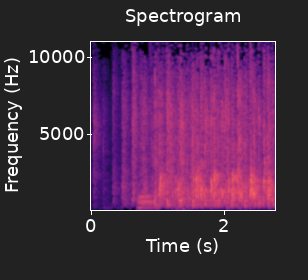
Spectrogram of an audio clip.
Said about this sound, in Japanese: はい、拍手が入りましたが、今現場はこちら、ユーマグお茶会講座第2回もう、終了しつつあるところなんですけれども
